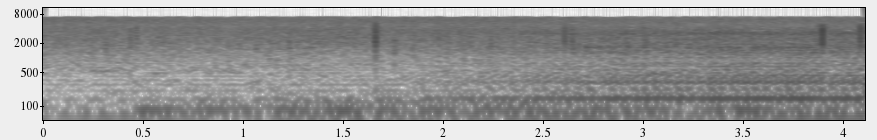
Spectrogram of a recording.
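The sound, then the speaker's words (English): A car engine runs steadily for a few seconds, a deep, continuous rumble that swells slightly louder as it goes on, with a faint hiss over it and no voices. “Get my car out of the garage. Hurry up.”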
